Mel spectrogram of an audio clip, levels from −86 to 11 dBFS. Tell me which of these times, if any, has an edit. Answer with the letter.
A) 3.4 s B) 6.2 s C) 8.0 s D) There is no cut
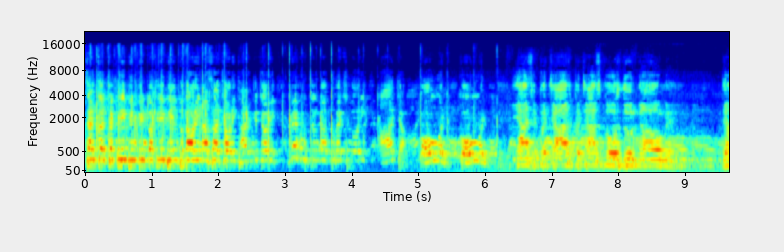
B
